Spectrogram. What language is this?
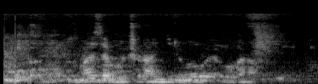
Kinyarwanda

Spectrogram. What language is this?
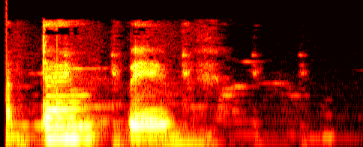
Swahili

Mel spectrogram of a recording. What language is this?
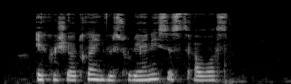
Georgian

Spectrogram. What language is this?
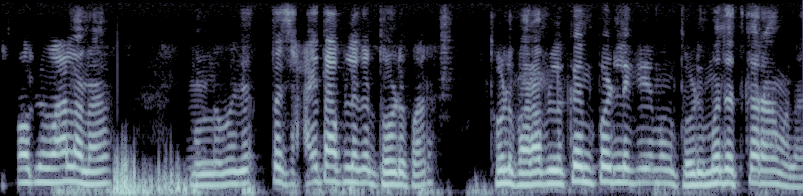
Marathi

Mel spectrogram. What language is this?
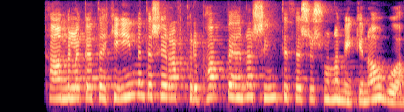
Icelandic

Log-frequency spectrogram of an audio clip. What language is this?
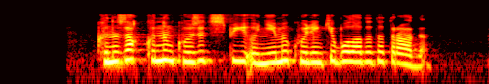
Kazakh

